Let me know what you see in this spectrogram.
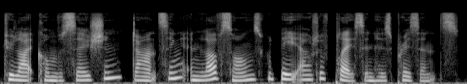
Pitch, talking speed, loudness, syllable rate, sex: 210 Hz, 195 wpm, -18 LUFS, 4.9 syllables/s, female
